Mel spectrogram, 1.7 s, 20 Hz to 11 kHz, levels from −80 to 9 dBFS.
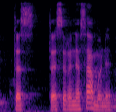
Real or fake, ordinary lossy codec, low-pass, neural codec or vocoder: real; Opus, 64 kbps; 9.9 kHz; none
